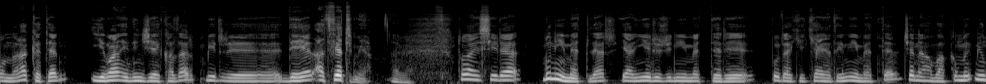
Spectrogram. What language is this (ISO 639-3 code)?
tur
